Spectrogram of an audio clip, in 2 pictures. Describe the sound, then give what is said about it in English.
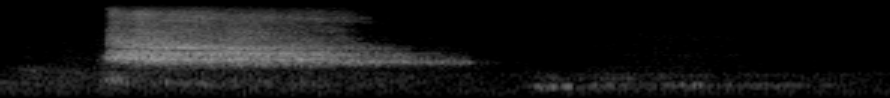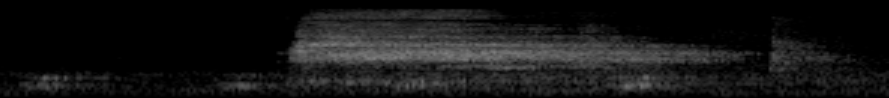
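Two loud, forceful breaths taken while doing squats, each a long airy rush lasting about two seconds, separated by a few seconds of quiet with faint low sounds. “As you contract, you blow out. As you come up, you breathe in.”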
